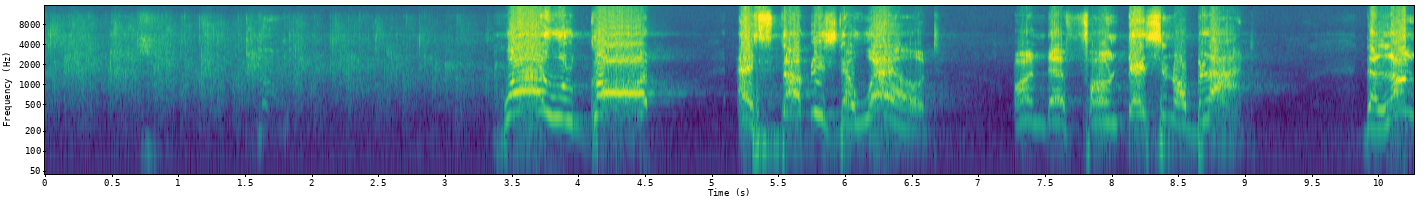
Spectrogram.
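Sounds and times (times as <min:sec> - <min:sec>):
congregation clapping: 0:00.0 - 0:04.0
speech: 0:03.4 - 0:04.6, 0:05.2 - 0:09.1, 0:09.9 - 0:10.2.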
